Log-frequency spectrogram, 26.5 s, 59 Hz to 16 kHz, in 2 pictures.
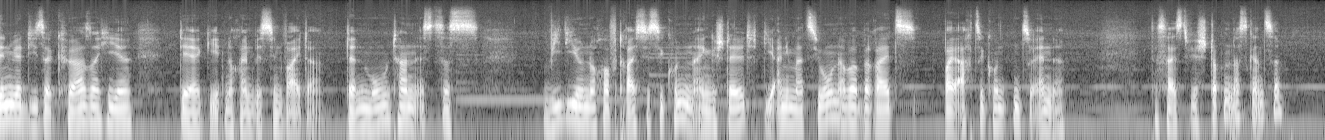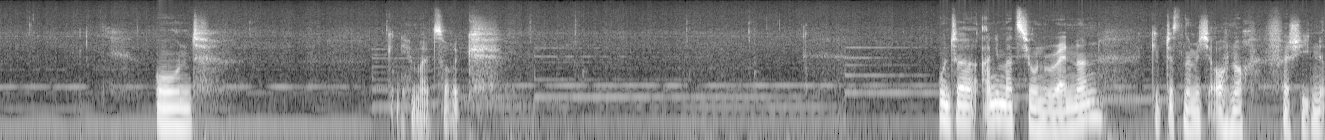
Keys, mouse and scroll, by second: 12.3 click, 15.7-17.1 drag, 18.5 click, 20.0 click, 22.9 click.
